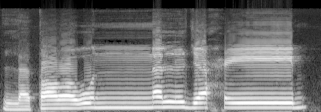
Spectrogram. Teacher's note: रा ज़बर की वजह से पूर्व पढ़ा जाएगा, नून मुशद्दद पर गुन्ना होगा, लाम साकिन को हिलाना नहीं।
